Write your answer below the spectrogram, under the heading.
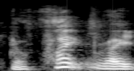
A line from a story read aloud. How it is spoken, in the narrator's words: exclaimed Paddington excitedly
